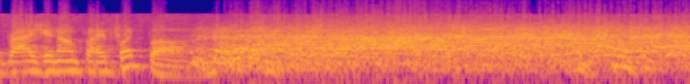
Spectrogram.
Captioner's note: audience laughter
